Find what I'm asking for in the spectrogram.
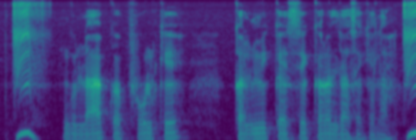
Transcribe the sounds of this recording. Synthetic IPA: ɡʊlaːb̚kapʰuːlke | kəlmikɛːsekəɾəld͡ʒaːsəkeːlaː

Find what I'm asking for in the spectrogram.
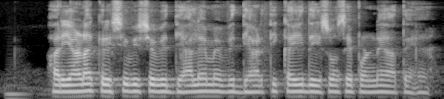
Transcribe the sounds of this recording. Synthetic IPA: hɐɾijaːɽ̃akɾɪʃiʋɪʃwəʋɪd̪jaːləjmẽʋɪd̪jaːɾt̪ʰikɐid̪eːʃõsepɐɽneaːt̪eɦɛ̃ː

